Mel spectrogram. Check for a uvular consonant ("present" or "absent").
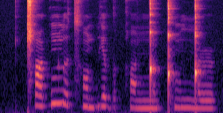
present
